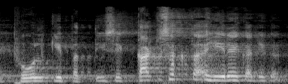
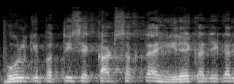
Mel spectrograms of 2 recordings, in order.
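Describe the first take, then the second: First: It sounds like a sarcastic, doubting remark. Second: It sounds like a sincere, affirming statement.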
